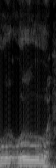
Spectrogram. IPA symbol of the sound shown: r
